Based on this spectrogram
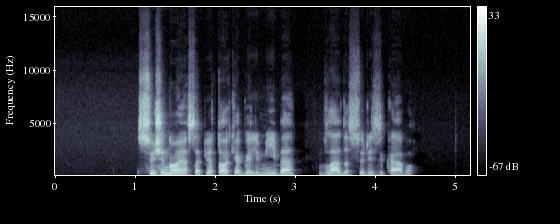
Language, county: Lithuanian, Vilnius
